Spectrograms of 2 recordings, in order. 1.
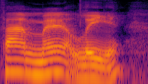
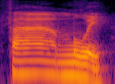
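Кожен склад вимовляється повністю і окремо. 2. Склади після першого зливаються разом. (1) "тоді якраз це звучить неправильно" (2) "fam звучить чітко, мли просто як один злитний звук"

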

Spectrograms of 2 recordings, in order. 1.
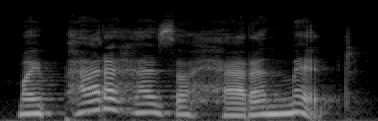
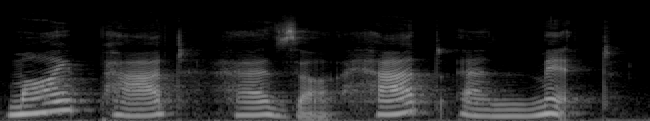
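단어들이 한 흐름으로 이어져요. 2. 각 단어를 따로, 또박또박 발음해요. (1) "대화 발음으로 ... 흐르는 대로 쭉" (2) "책 발음이요"

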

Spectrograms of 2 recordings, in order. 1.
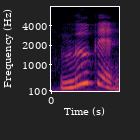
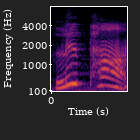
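名前は'Loo-pin'って言う。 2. 名前は'Lu-pan'って言う。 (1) "Lupin じゃなくて" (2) "Lupin っていう風に言ってる"

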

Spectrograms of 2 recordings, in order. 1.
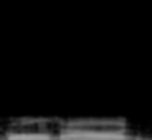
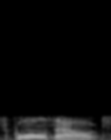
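พูดด้วยน้ำเสียงกังวลและเหนื่อยล้า 2. พูดด้วยน้ำเสียงตื่นเต้นและมีความสุข (1) "She's worried" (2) "The young girl is very excited"

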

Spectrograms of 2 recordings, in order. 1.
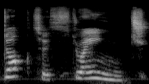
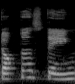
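Strange ลงท้ายด้วยเสียง 'j' แบบเสียดสี 2. Strange ลงท้ายโดยไม่มีเสียง 'j' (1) "มีเสียงจ๊มาด้วยนะคะ" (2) "ถ้าเราพูดปกติเป็นเวอร์ชั่นไทยเราอาจจะพูดว่า"

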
